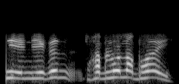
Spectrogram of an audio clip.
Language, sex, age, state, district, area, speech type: Bodo, female, 60+, Assam, Chirang, rural, conversation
